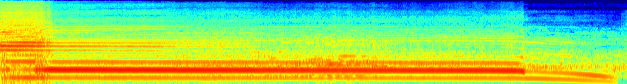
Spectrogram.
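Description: A male football commentator's long, held shout of 'goal', one steady high note for about five seconds, opening with a short burst of noise, then sliding down in pitch and fading near the end.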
